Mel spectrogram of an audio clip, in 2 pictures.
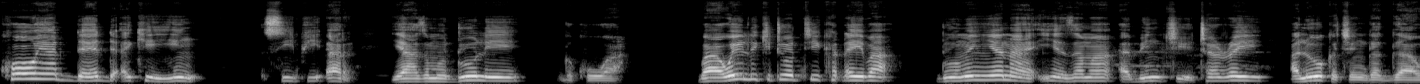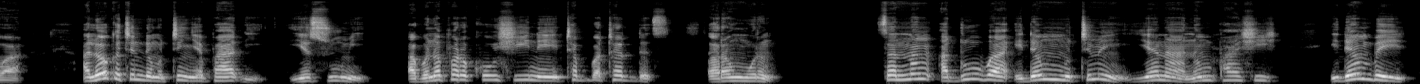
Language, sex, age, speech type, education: Hausa, male, 46-60, spontaneous, tertiary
